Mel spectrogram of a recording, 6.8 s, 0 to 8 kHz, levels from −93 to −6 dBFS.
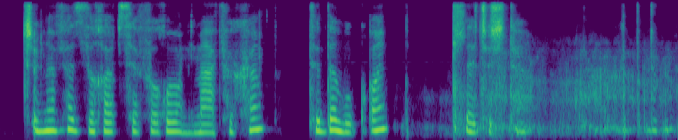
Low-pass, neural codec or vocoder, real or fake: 7.2 kHz; codec, 16 kHz, 2 kbps, FunCodec, trained on LibriTTS, 25 frames a second; fake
